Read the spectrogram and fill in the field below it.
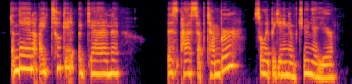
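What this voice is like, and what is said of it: Sick-sounding voice. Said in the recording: “I'm still a little bit sick. You can hear it in my voice.”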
